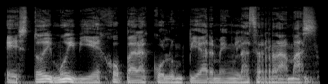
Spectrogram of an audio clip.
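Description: A man voicing a weary old man in a read-aloud storybook, talking slowly and heavily. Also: sits low, steady tone, slightly rough, pitched below the performer's own voice, heavily acted. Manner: slow, tired, heavy.

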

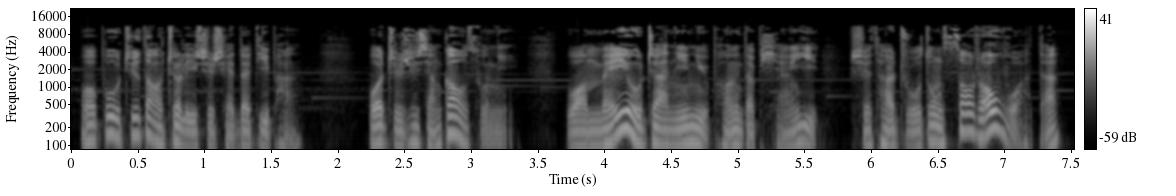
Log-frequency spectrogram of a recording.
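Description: A man voicing a calm, physically weak male student who explains himself matter-of-factly. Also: sits low, a little fast, no echo, faint music behind, exaggerated voice.

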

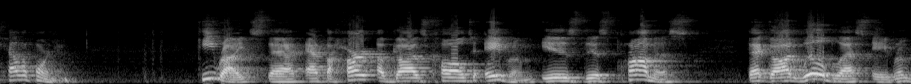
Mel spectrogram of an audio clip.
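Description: Male pastor, sermon, earnest, dramatic pauses, fairly high voice. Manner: animated and earnest, with dramatic pauses and word repeats. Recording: roomy echo.

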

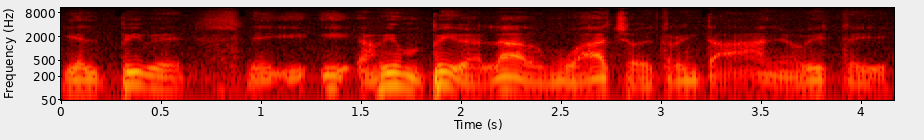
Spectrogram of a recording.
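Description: A rumbling low, creaky voice at normal speed carries this Argentine radio host's advice, with slight background noise behind it. He tells a caller folksy stories in a blunt, colloquial, swear-filled way, animated and speaking directly to the listener.

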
